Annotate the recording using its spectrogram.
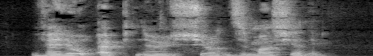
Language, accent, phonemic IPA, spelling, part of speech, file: French, Canada, /ve.lo a pnø syʁ.di.mɑ̃.sjɔ.ne/, vélo à pneus surdimensionnés, noun, LL-Q150 (fra)-vélo à pneus surdimensionnés.wav
- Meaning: a fatbike; synonym of fat bike (a bike for riding on trails of ice and snow)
